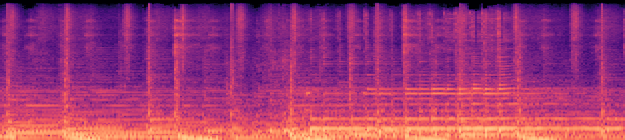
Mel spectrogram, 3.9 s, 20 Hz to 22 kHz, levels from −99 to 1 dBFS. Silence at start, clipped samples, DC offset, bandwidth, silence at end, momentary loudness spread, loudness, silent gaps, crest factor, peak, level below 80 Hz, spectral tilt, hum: 0 s; under 0.1%; under 0.1%; over 20 kHz; 0 s; 6 LU; -17 LUFS; none; 14 dB; -2 dBFS; -20 dBFS; -6 dB/octave; none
